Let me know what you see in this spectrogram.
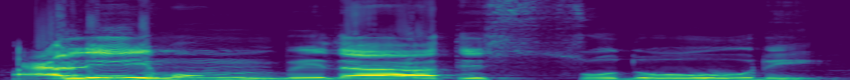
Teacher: یا مدہ کو ایک الف کے برابر کھینچ کر پڑھیں گے۔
